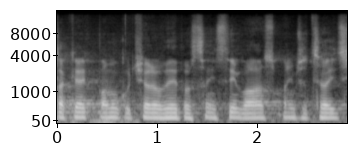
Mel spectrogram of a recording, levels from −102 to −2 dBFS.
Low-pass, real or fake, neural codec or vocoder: 14.4 kHz; fake; autoencoder, 48 kHz, 128 numbers a frame, DAC-VAE, trained on Japanese speech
